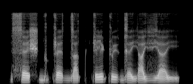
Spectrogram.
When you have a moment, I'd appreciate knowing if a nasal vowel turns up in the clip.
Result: no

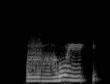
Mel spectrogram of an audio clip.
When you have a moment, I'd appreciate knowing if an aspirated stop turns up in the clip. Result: no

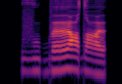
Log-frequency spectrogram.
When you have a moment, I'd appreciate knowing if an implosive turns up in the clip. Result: no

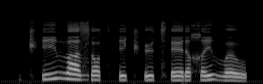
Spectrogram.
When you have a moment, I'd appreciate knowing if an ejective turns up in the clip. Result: yes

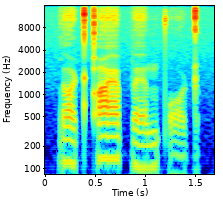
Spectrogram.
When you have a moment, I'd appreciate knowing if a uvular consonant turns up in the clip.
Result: yes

